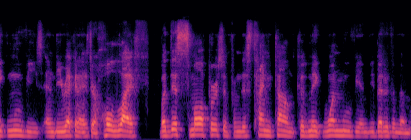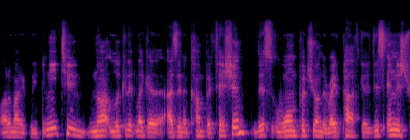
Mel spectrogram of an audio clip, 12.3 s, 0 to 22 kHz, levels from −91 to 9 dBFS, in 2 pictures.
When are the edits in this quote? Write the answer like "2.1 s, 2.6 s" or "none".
2.2 s, 6.8 s, 10.0 s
